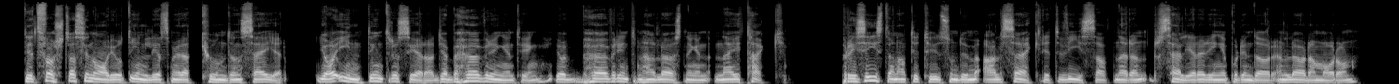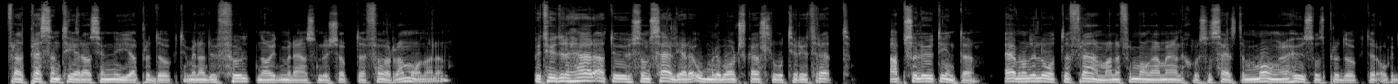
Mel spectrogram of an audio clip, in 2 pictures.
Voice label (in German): Nachvertonung Film Sprecher Schwedisch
